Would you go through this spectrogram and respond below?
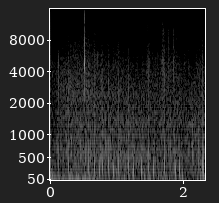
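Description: Autocannon fire in a PvP shooter game hammers out a rapid, steady barrage of closely spaced reports, dense and continuous for the whole stretch, moderately loud with no voices.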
